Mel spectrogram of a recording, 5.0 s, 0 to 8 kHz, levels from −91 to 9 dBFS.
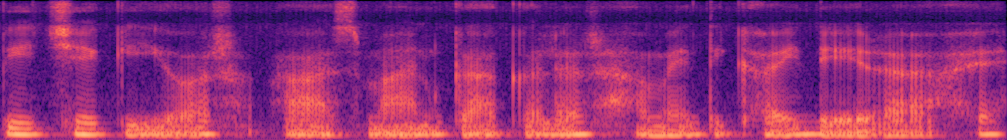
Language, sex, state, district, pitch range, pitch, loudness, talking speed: Hindi, male, Himachal Pradesh, Shimla, 120-135 Hz, 130 Hz, -16 LUFS, 130 wpm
